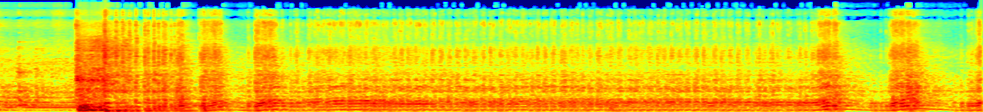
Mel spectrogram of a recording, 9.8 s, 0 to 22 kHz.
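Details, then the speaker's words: Retired drag car, last run in 1984, first start in 40 years after repairs: catches on the first crank, then settles into a smooth steady run with clean throttle blips; normal start and rev. "Fired right up? Yes. Okay, there's that. First system fixed."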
